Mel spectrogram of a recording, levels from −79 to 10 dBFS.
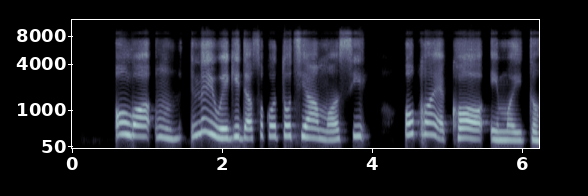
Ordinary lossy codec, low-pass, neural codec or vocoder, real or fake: none; 10.8 kHz; codec, 24 kHz, 0.9 kbps, WavTokenizer, large speech release; fake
